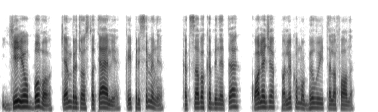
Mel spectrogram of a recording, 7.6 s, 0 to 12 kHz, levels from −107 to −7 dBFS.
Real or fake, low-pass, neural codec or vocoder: fake; 7.2 kHz; codec, 16 kHz, 4 kbps, FreqCodec, larger model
